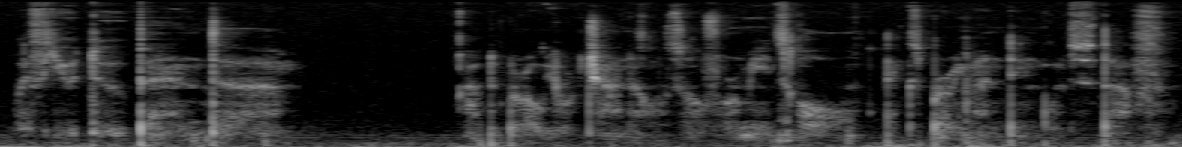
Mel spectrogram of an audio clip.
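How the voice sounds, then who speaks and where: Someone whispers at a very slow pace in a calm, relaxed tone. Noticeable background noise is present. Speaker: ASMR creator and miniature painter. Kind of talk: ASMR hobby painting talk to camera. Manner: whispered, calm, relaxed.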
